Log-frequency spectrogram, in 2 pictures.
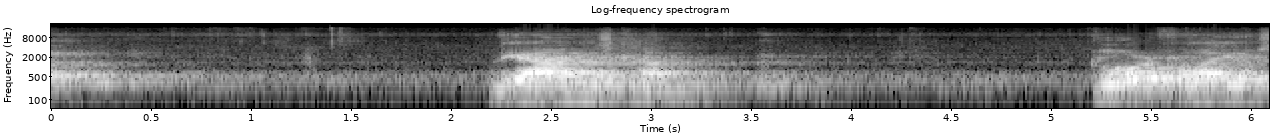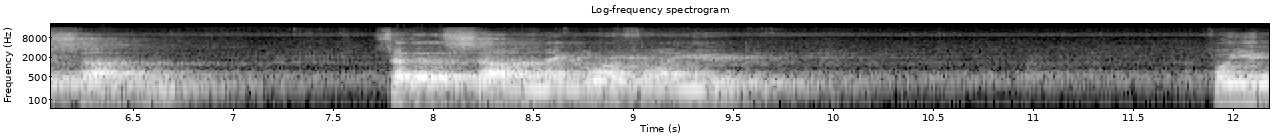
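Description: An elderly man reads out slowly through a microphone in a hall with some echo.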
